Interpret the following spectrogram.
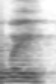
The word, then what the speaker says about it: Hue: thank you so much it's pronounced way matthew thank you so much i think so this would be way city thank you so much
